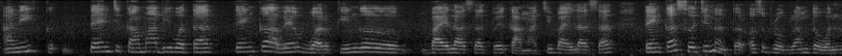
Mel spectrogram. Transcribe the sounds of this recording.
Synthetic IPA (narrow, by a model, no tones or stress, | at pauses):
ani | t̪ẽɲt͡ɕikamãbʱiʋət̪at̪ːɛ̃ŋkaːʋɛ̃ʋəɾkiŋɡ | bajlaəsat̪̚pəkamat͡ɕibajlaəsat̪ː | ɛ̃ŋkasət͡ɕinənt̪əɾəsɔpɾoɡɾamd̪oʋəlːɔ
